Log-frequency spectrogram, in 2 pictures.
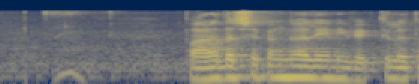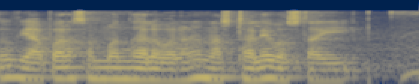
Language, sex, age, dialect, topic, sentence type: Telugu, male, 31-35, Utterandhra, banking, statement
